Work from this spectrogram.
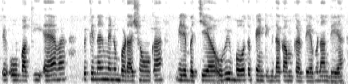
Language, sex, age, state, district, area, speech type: Punjabi, female, 45-60, Punjab, Gurdaspur, urban, spontaneous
